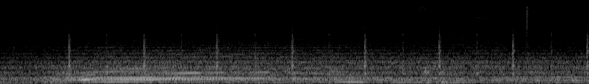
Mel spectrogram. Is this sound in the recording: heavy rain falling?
no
